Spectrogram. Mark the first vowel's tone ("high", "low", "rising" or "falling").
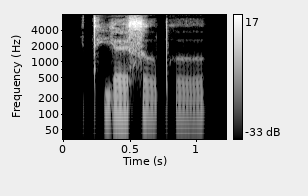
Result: rising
